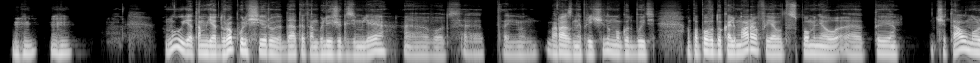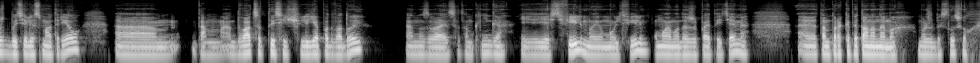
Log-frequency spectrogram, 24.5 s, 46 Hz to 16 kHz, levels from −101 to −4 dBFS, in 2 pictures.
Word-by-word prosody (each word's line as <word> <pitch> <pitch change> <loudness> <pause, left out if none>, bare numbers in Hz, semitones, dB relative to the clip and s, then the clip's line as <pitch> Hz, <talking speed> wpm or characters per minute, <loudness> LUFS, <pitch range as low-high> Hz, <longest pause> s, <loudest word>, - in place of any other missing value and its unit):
Мгм, 120 +2 -4 0.2
мгм. 125 0 -4 1.1
Ну, 180 +8 +3
я 130 -5 +5
там 120 +1 +2
ядро 115 +6 +7
пульсирую, 130 -7 +3
да, 115 +2 +2
ты 110 - -2
там 110 -1 -2
ближе 115 +1 +2
к 105 - -9
земле. 110 +7 0 0.2
А, 105 -2 -7
вот, 100 0 -11
а, 110 0 -11 0.3
там 110 +1 -10
разные 115 -3 +3
причины 115 +4 -1
могут 120 -2 0
быть. 115 0 0 0.4
А - - -6
по 120 - +1
поводу 130 +1 +6
кальмаров 135 +6 +5
я 110 -1 +4
вот 110 -1 -3
вспомнил, 115 -3 +2
э: 110 -3 -5
ты 115 -2 -1 0.5
читал, 175 +1 +3
может 135 -5 +2
быть, 115 -1 -1
или 115 -1 +2
смотрел, 120 +8 -1 0.4
а, 105 -2 -1
м, 100 - -6 0.2
там, 105 -1 -7
"Двадцать 120 +1 +1
тысяч 120 -2 -2
лье 115 +1 +2
под 115 -2 -3
водой", 125 +10 0 0.5
а, 110 - -6
называется 105 +1 -4
там 105 -2 -10
книга, 120 -2 -5 0.2
и - - -8
есть 105 0 -4
фильм 130 -3 +2
и 105 - -1
мультфильм. 105 +8 -2
По-моему, 110 -1 0
даже 105 0 -3
по 110 - -3
этой 100 -1 -4
теме. 120 0 -2 0.6
Э, 115 -1 -2
там 115 -1 +1
про 120 +2 +2
капитана 110 -1 +3
Немо. 105 0 +1 0.2
Может 110 -1 -3
быть, 105 +1 -9
слышал. 120 -1 -4
115 Hz, 160 wpm, -23 LUFS, 105-120 Hz, 1.1 s, ядро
